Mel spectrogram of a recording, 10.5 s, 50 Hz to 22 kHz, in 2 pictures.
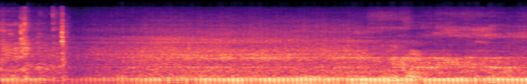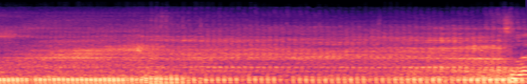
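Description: A mower runs steadily and loudly close by while cutting a putting green to 1.7 mm, a continuous mechanical drone with a rapid rattling pulse and slight swells in level.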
